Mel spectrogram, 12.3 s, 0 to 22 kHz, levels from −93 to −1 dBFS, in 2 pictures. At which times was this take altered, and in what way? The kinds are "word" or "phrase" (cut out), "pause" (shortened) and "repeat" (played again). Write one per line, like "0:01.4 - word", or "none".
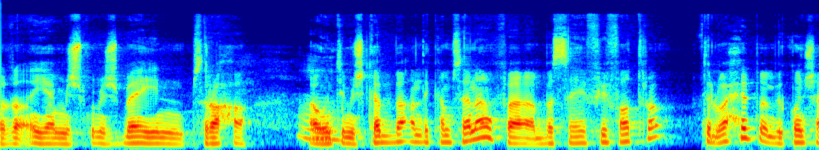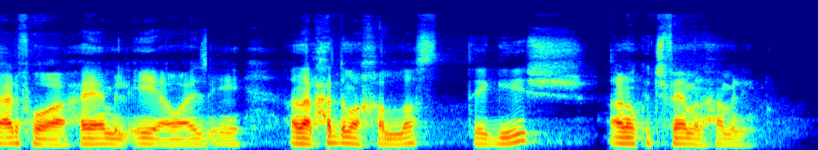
0:05.3 - word
0:07.7 - word
0:10.6 - pause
